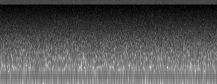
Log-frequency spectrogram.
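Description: Near silence: faint steady hiss with a faint low hum.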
